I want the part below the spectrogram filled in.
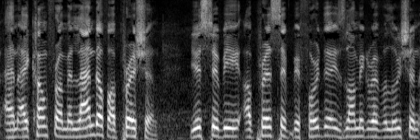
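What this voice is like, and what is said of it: Iranian-accented English. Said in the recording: “Was that my accent that gave it away? I'm from Iran”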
